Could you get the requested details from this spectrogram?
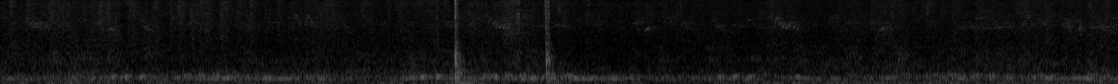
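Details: Champion racing pigeons bred for long-distance racing: low, rolling coos overlap almost continuously, with two sharp clicks near the middle and faint room hum.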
